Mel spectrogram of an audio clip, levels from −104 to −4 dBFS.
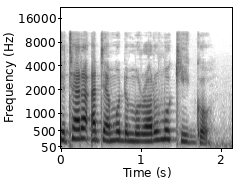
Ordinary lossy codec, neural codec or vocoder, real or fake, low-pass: none; codec, 24 kHz, 0.9 kbps, WavTokenizer, small release; fake; 10.8 kHz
